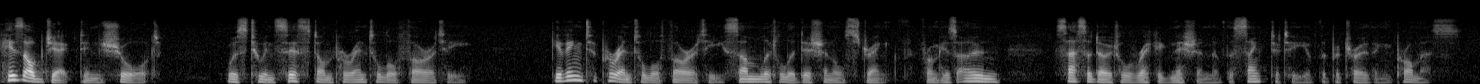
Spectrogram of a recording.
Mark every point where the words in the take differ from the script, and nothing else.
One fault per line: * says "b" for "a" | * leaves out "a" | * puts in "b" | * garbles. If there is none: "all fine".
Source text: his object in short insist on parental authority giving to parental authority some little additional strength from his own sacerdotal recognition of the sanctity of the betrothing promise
* puts in "was to"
